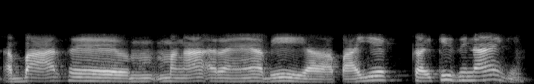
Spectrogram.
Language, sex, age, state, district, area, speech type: Hindi, female, 60+, Uttar Pradesh, Mau, urban, conversation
